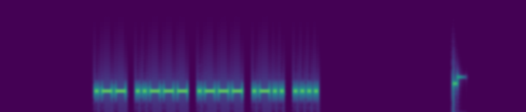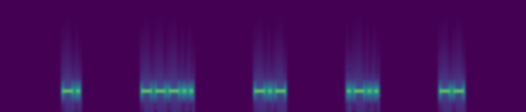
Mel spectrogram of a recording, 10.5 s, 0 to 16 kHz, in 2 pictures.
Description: Morse code, heard as a keyed tone, about 36 wpm, spaced as for 18 wpm, 700 Hz. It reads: W2JLH N8KLM
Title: USA Call Signs - 5 Characters - 6x Character Spacing - 35wpm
